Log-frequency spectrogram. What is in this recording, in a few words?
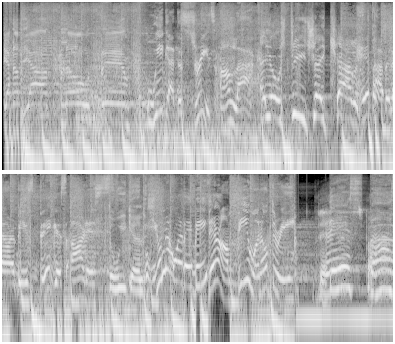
radio women english urban, radio imaging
